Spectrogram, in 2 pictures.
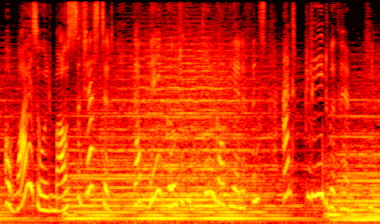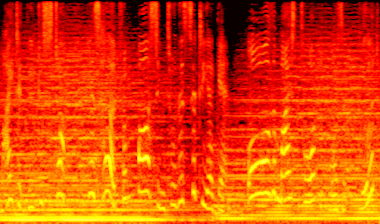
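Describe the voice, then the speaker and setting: Casting: woman narrator for kids' bedtime tales, lively intonation, expressive scripted read over music. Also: high voice. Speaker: children's story narrator.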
